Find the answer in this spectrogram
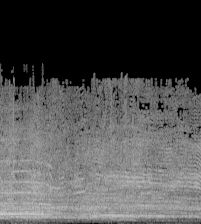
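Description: A crowd of fans cheering and shouting, many voices yelling at once, loudest over the first second and easing a little after.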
